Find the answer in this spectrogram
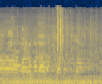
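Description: People talking close by over a steady low rumble of street noise, with one brief click about a second in.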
